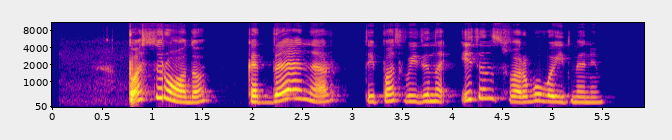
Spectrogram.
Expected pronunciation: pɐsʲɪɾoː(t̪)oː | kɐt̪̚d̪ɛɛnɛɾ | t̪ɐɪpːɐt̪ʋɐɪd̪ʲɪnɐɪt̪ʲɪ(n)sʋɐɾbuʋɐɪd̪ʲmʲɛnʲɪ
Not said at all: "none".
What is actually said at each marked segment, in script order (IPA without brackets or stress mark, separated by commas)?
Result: d̪, n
